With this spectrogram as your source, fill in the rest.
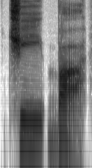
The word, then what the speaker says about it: Chiba: On Thursday, August 13th, 2026, an extraordinary rainfall event settled over Chiba, pronounced Chee-bah, immediately east of Tokyo.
